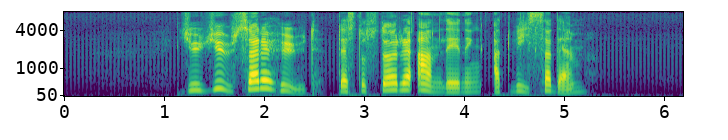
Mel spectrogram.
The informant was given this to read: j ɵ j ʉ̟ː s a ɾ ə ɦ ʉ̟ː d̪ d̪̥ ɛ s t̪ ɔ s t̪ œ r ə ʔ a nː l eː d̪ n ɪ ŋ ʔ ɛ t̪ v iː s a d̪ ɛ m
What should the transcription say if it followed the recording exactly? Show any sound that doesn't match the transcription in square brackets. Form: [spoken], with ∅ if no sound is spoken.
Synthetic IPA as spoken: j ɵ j ʉ̟ː s a ɾ ə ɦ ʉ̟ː d̪ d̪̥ ɛ s t̪ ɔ s t̪ œ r ə ʔ a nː l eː d̪ n ɪ ŋ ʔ [a] t̪ v iː s a d̪ ɛ m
